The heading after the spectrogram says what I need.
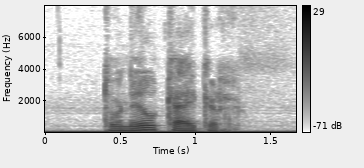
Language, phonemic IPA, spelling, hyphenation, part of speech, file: Dutch, /toːˈneːlˌkɛi̯.kər/, toneelkijker, to‧neel‧kij‧ker, noun, Nl-toneelkijker.ogg
- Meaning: opera glass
